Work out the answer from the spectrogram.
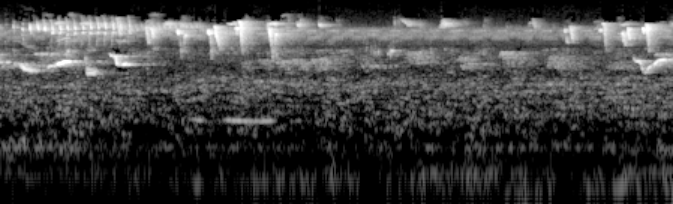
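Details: Rufous-bellied thrush singing in woodland, giving clear fluted phrases with rising slurs near the start and end. Busy high-pitched twittering from other birds runs throughout, with a quieter stretch in the middle.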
